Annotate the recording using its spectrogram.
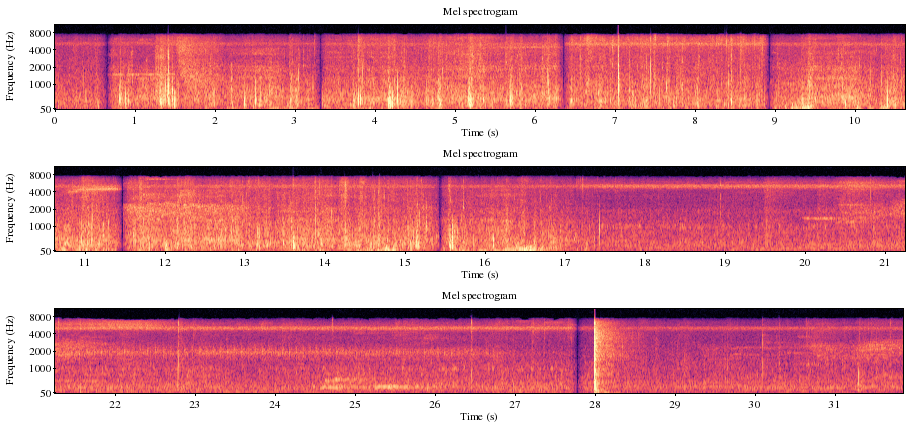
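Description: Footsteps crunching irregularly through leaf litter and twigs on a forest floor, over a steady high insect drone. After about the middle the steps die away, leaving the insect drone, and a single sharp click comes near the end.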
